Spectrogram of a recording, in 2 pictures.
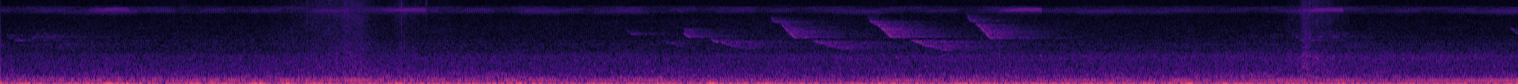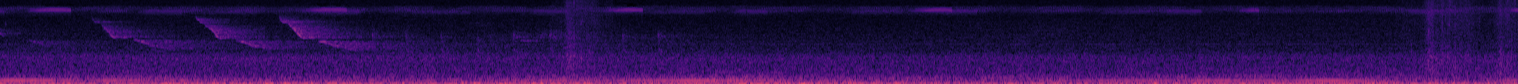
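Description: Outdoor ambience: a steady low rumble under a continuous high insect-like whine, with a bird calling twice, each time in a short burst of three or four quick notes, about six and thirteen seconds in.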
